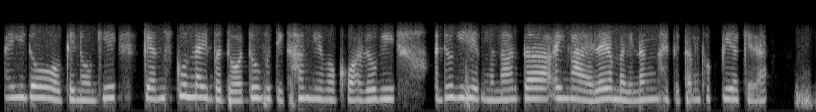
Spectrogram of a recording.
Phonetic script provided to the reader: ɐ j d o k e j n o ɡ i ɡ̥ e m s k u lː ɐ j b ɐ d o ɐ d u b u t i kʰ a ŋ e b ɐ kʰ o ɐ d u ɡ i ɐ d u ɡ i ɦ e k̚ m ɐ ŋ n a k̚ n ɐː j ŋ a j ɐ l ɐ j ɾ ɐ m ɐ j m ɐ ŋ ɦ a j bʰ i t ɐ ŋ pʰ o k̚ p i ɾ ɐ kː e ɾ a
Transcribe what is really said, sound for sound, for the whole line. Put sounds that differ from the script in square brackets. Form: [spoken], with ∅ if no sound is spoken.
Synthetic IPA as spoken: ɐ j d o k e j n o ɡ i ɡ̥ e m s k u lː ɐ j b ɐ d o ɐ d u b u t i kʰ a ŋ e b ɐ kʰ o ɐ d u ɡ i ɐ d u ɡ i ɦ e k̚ m ɐ [∅] n a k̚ [d] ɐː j ŋ a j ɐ l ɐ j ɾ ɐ m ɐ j [n] ɐ ŋ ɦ a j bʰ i t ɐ ŋ [tʰ] o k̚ p i ɾ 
